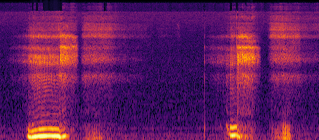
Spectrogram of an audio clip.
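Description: Two whistling, vibrating snores on the in-breath, each followed by a softer out-breath; snoring in a sleeping puppy.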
